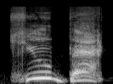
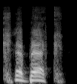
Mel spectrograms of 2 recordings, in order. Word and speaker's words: Quebec: from the Quebec border cubec say it right KC watch watching hockey all these years it's called Quebec Jason Scott actually lives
